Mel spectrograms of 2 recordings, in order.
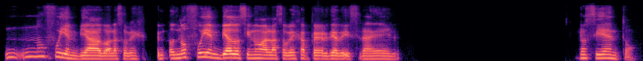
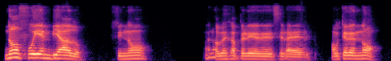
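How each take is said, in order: First: Soft, hesitant, apologetic refusal; Jesus gently declining with regret; gentle apology. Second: Jesus brushing the woman off, unfriendly and cold; cold and curt. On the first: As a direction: let her down softly, sorry to say no. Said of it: "¿Con qué tono de voz ustedes creen que Jesús habría dicho?". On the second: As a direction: snap it off coldly, no warmth at all. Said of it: "Penca, antipático, terrible, frío, cortante". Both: Shown as a demonstration.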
